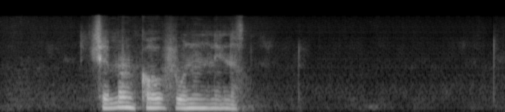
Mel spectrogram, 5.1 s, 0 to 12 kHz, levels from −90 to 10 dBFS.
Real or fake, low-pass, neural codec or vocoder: fake; 7.2 kHz; codec, 16 kHz, 0.7 kbps, FocalCodec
